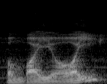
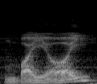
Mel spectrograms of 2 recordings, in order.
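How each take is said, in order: First: It begins with a full 'pom' syllable. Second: The 'pom' start is shortened to a nasal. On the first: "you say pom nah, from uh, seven to nine" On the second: "another way you can say"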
